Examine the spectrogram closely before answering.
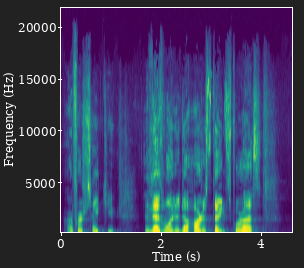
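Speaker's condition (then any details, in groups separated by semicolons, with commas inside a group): Cerebral palsy; lifelong disability since youth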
